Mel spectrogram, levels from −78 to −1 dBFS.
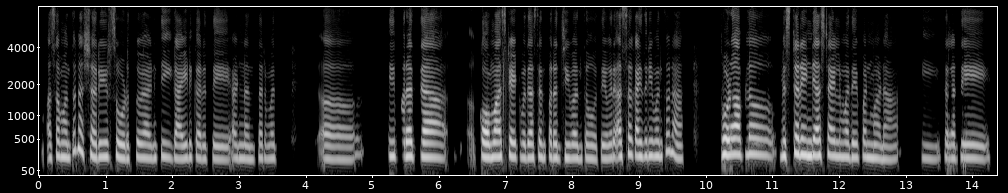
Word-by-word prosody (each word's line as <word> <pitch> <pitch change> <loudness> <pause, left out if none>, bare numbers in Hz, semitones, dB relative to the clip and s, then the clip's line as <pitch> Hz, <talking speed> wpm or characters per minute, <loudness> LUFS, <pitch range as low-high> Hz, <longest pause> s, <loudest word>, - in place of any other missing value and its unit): असं 215 +3 -2
म्हणतो 215 +3 0
ना, 335 - +3
शरीर 220 -1 +1
सोडतोय 210 -1 0
आणि 200 -1 -1
ती 220 -2 -3
गाईड 200 0 -1
करते 195 -1 -3
आणि 205 -1 -3
नंतर 195 +1 -4
मग 200 +1 -5 0.7
अ, - - -5 0.9
ती 230 - +1
परत 225 0 +5
त्या 215 -2 +3 0.5
कॉमा 220 -1 +6
स्टेटमध्ये 215 -2 0
असते 210 +2 -1
आणि 210 - -2
परत 210 -1 +1
जिवंत 205 -1 -1
होते 195 -1 -2
वगैरे 205 +3 -1
असं 225 +4 +1
काहीतरी 230 0 +1
म्हणतो 230 +6 -1
ना, 230 -8 -1 0.6
थोडं 255 0 +7
आपलं 250 -2 +2
मिस्टर 245 +3 +3
इंडिया 240 -1 +6
स्टाईलमध्ये 225 -3 0
पण 220 -1 0
म्हणा 190 -3 -2
की 195 -6 -13
त्याला 200 -1 -3
ते 200 -2 -2
215 Hz, 160 wpm, -22 LUFS, 200-230 Hz, 0.9 s, थोडं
